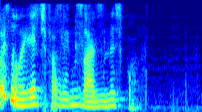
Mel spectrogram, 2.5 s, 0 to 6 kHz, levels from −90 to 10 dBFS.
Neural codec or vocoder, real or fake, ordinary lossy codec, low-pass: codec, 24 kHz, 1.5 kbps, HILCodec; fake; MP3, 32 kbps; 5.4 kHz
